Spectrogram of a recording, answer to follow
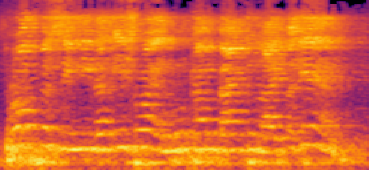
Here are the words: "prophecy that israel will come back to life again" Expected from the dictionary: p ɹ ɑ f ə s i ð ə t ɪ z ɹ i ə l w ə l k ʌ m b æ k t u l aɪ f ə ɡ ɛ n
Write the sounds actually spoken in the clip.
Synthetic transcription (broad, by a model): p ɹ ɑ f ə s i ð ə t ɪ s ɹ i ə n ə n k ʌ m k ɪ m t u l aɪ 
